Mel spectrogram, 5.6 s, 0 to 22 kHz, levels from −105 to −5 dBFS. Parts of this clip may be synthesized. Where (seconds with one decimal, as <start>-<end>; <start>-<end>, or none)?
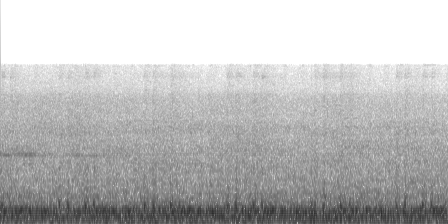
1.7-2.5; 3.9-4.5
